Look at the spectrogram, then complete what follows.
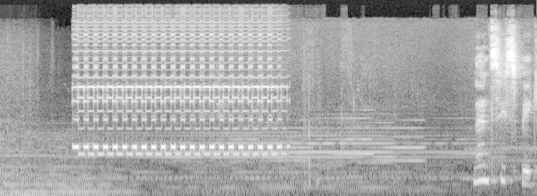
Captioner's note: phone ringing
